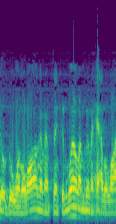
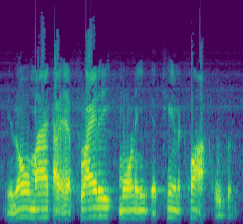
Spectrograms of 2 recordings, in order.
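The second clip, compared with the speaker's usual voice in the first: put-on Oklahoma accent; 2 semitones higher than usual. Retelling how he is told when to come see him, imitating Don's Oklahoma accent. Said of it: "see if I can do my Oklahoma accent".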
